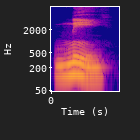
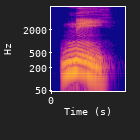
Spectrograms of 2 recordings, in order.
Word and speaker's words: ni: So the pronunciation is ni. Repeat after me, ni.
